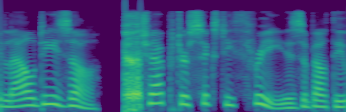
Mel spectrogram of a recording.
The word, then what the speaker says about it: Laozi: The Tao Te Ching is a Chinese text from around the 4th or 3rd century BCE, attributed to a figure called Laozi, roughly Lao Di Za.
